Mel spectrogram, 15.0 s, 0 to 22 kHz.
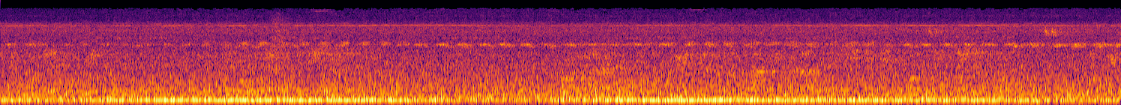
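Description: E7 series Shinkansen train pulling slowly into the station platform, its running noise heard over a steady low hum that holds throughout.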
